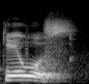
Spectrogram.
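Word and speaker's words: chaos: लेकिन देखिए इसका मतलब होता है के ओस क्या होता है? यहां पर हम लिख देते हैं। ठीक है? इसलिए इसका उच्चारण सी एच का मतलब क्या उच्चारण हो गया? क हो गया।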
